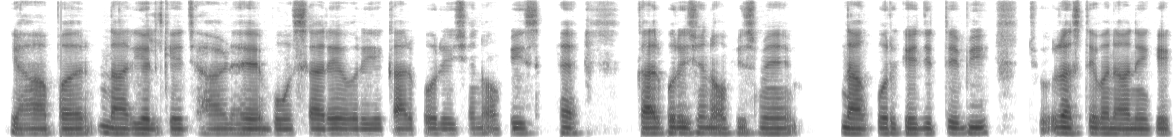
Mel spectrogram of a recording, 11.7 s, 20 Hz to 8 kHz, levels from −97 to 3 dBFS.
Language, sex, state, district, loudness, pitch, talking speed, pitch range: Hindi, male, Maharashtra, Nagpur, -31 LUFS, 110 Hz, 125 wpm, 105-110 Hz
